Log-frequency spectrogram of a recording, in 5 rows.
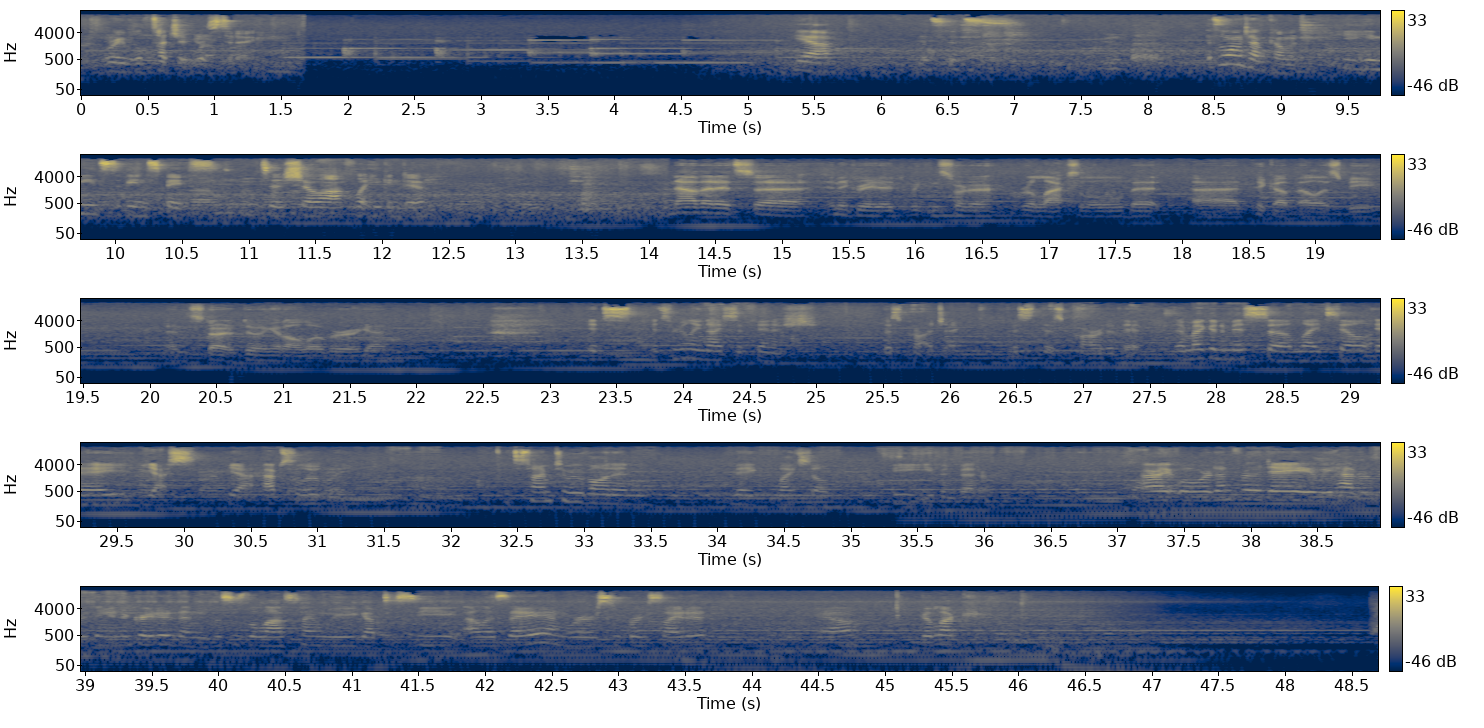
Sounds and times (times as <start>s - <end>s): Marimba, xylophone: 0.0s - 35.6s.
